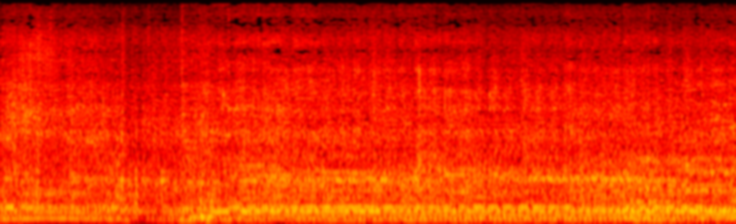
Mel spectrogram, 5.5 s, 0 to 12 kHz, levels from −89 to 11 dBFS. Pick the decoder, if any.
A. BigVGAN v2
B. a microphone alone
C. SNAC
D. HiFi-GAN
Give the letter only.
C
